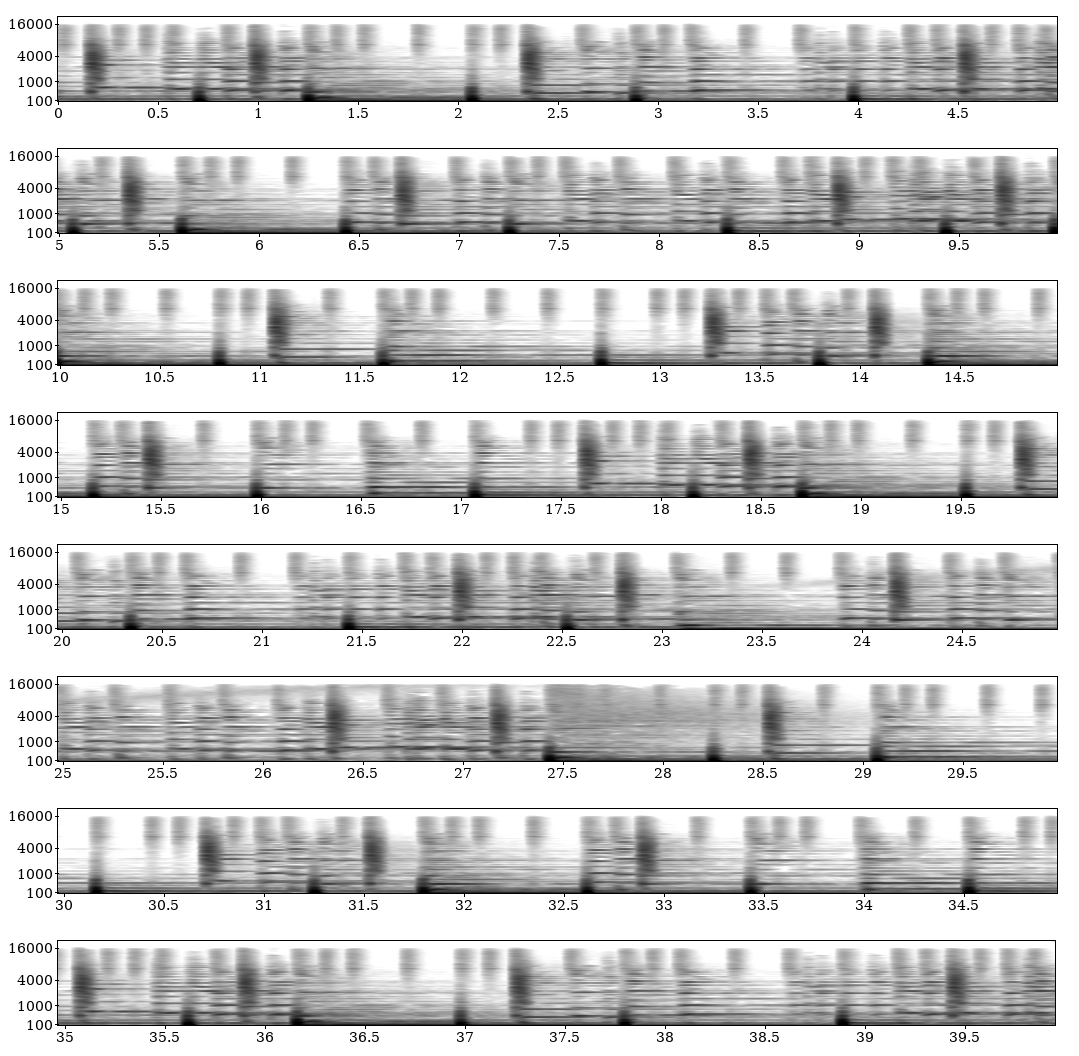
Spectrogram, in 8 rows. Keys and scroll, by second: 0.1 Delete, 1.6 F2, 12.2 F4, 15.2 F2, 31.6 7, 31.7 Return, 36.5 space, 37.4 alt+c, 37.5 alt+w, 37.9 p.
